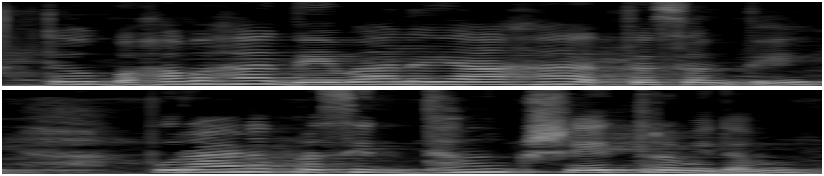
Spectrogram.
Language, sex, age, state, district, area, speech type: Sanskrit, female, 45-60, Karnataka, Udupi, rural, spontaneous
